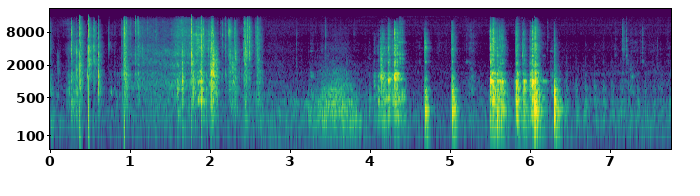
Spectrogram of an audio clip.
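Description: Tonic Studios scissors cutting out paper, a close series of crisp snips and papery crackles in irregular clusters, with a softer rustle partway through.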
